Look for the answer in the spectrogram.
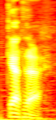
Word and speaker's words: Qatar: So, but the first syllable isn't a cute ka sound. It's more of a guitar. Think of guitar. Qatar. – Qatar.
